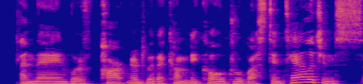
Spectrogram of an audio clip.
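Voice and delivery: ordinary talk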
